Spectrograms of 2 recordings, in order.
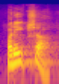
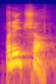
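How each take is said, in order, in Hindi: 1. यह संयुक्त वर्ण k के बाद sh के रूप में बोला जाता है। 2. यह संयुक्त वर्ण k के बाद sh के रूप में बोला जाता है।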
